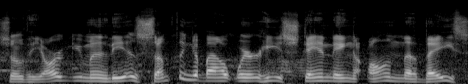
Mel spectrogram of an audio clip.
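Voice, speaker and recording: A normal speaking voice from a man, fairly high in pitch, with fairly even intonation. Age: 60s. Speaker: baseball play-by-play broadcaster. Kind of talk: live commentary.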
